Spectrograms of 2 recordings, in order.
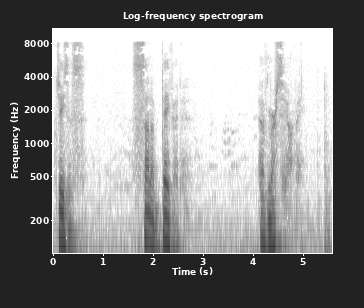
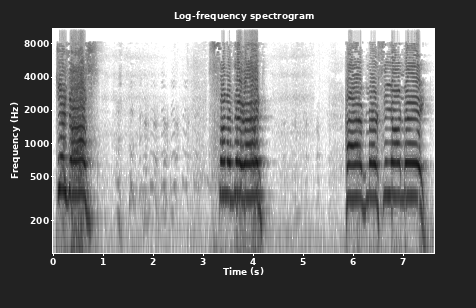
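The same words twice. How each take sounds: First: Soft, low, trailing to a whisper. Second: High, loud, slow drawn-out cry; full shout. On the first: Shown as a demonstration. Preacher contrasting a shout by murmuring the plea, whispered. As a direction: hush the cry down to a breath. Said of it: "shouting at the top of his lungs". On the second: Retold or imitated. Blind Bartimaeus shouting to reach Jesus, full-throated yell. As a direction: bellow it across thousands of people. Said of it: "he is shouting as loud as he can".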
